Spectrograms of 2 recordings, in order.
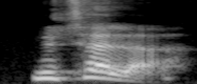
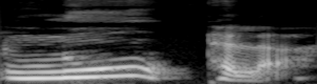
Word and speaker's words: Nutella: and speed it अप से नठला सी all ready better नछला नछला नॉट नथला नॉट नटला और नटला और नटला से इट नछला then let the brand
